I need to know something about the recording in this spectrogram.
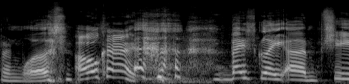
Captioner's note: chuckles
